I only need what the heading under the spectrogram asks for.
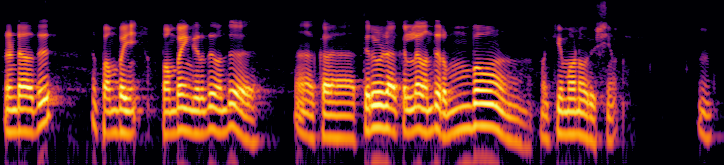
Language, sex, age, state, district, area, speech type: Tamil, male, 60+, Tamil Nadu, Krishnagiri, rural, spontaneous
